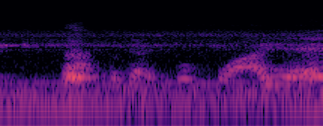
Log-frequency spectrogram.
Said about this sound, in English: That's gonna be a freaking huge dog.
